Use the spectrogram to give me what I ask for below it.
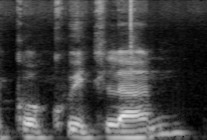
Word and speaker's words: Coquitlam: the home of Ed and Shirley Chang in Coquitlam. Let me see if I'm getting it right. Coquitlam, or maybe in America they would say Coquitlam. We can double check the pronunciation, but it's Coquitlam in British Columbia, Canada.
